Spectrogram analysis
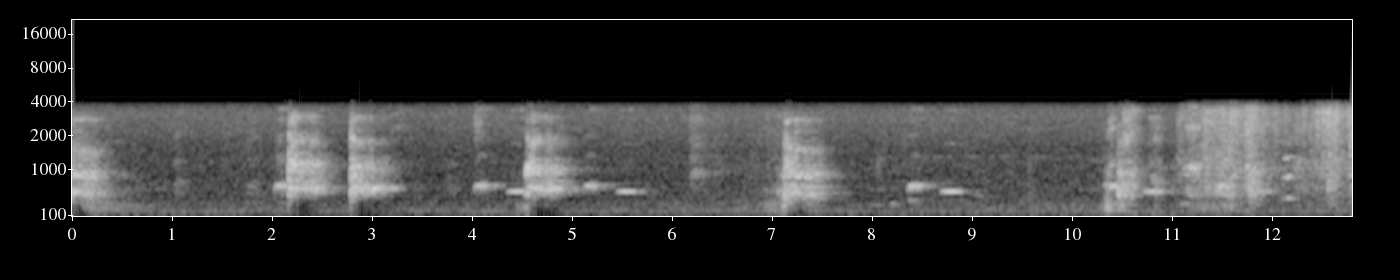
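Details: Bonet and Frosty, 4-month-old Golden Retriever puppies, bark enthusiastically at an artificial cuckoo chime: a run of loud sharp barks, some doubled, with brief two-note chime tones in between, ending in a rapid flurry of barking.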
